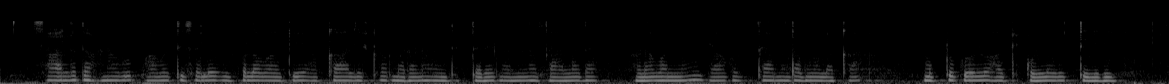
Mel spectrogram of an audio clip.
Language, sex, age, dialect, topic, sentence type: Kannada, female, 36-40, Mysore Kannada, banking, question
